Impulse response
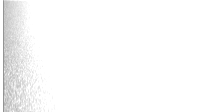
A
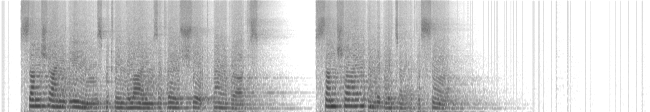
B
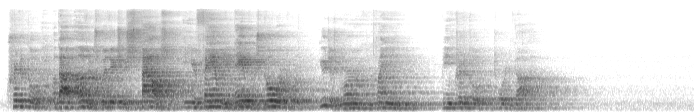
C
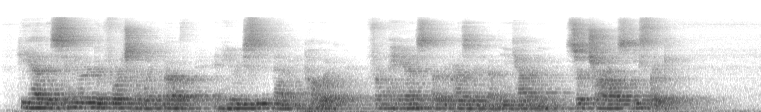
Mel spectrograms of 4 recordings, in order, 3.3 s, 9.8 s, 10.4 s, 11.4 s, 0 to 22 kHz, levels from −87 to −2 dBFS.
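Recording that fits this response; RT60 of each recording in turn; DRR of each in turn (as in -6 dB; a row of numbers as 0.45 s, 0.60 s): A; 1.8 s, 1.8 s, 1.8 s; 5.5 dB, -4.0 dB, -11.0 dB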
